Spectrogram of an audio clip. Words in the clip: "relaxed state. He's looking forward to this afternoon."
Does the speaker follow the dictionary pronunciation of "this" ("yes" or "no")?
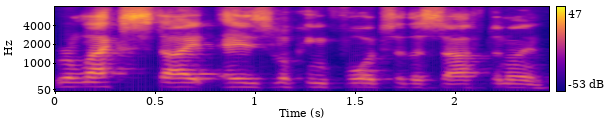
yes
